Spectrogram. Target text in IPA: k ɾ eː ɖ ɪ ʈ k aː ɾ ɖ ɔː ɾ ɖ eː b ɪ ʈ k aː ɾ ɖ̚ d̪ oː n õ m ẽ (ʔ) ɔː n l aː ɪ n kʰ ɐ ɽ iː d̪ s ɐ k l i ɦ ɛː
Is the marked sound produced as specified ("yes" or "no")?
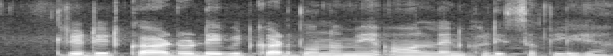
yes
